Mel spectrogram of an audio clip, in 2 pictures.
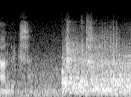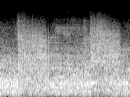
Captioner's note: cell door clanging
